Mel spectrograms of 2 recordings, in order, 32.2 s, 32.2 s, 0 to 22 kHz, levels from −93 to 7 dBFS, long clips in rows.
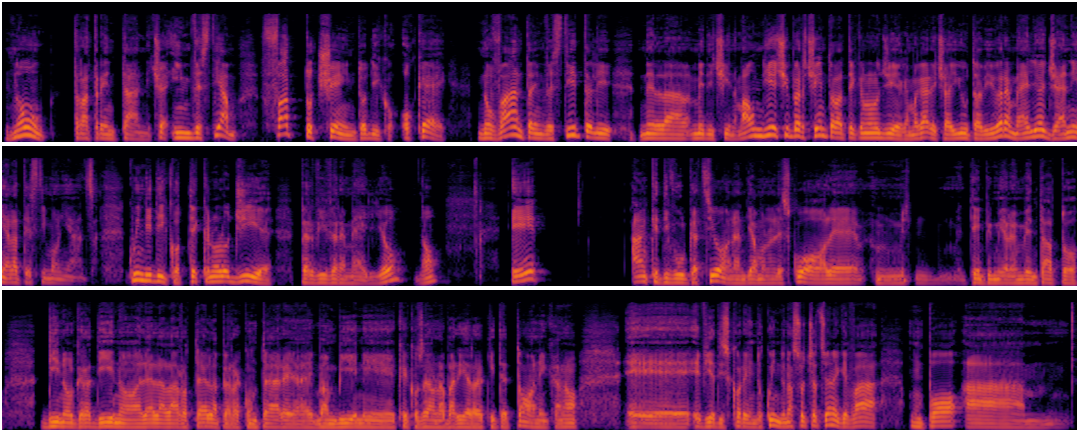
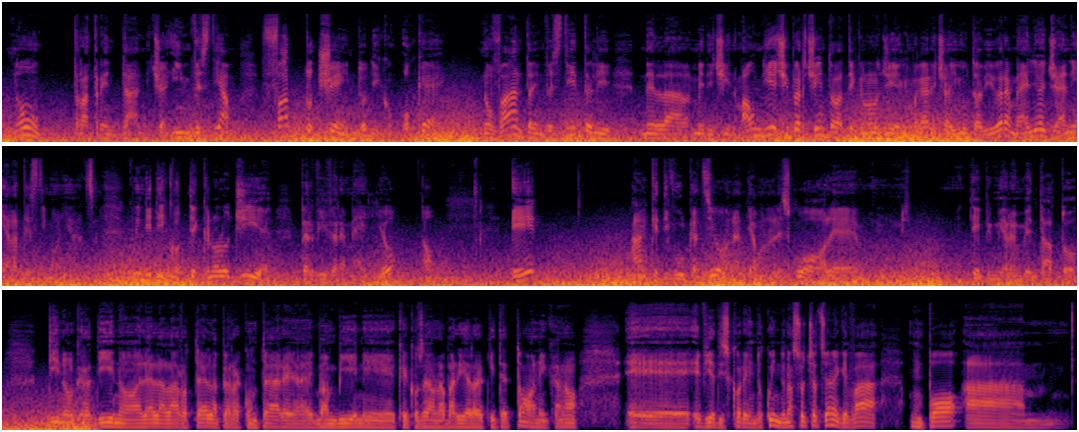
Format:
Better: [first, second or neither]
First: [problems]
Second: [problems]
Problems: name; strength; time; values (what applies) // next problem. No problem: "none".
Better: first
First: none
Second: wind noise on the microphone; heavy; until 22 s; 5 dB below the speech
